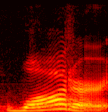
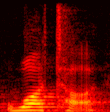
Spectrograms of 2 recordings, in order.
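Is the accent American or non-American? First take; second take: American; non-American. First: It is said with an American accent. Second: It is said with a non-American accent. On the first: The speaker calls it right. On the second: The speaker calls it wrong.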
